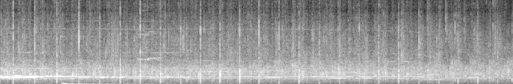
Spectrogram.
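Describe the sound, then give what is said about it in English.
A crowd breaks into steady applause for Congressman Tom Cole, dense overlapping claps that hold at an even, fairly loud level throughout with a few sharper claps standing out, and no one speaking over it. “Give Tom a big round of applause.”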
